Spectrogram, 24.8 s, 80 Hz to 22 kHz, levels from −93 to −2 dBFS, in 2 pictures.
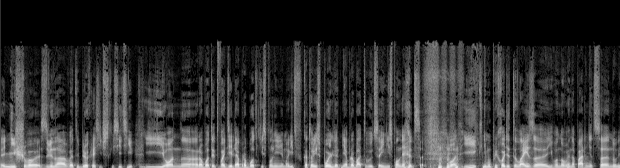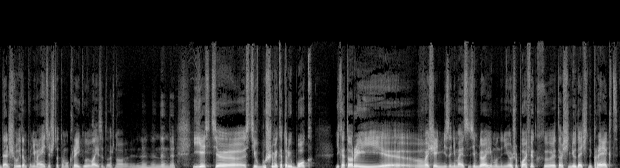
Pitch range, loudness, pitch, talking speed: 125-140 Hz, -17 LUFS, 125 Hz, 155 wpm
